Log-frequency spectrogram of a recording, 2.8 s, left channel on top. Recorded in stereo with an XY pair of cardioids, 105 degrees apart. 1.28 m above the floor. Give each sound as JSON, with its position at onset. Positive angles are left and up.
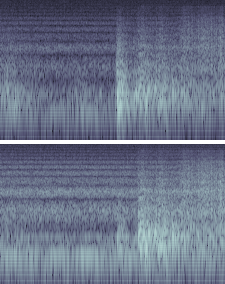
{"t": 0.0, "sound": "a fan", "azimuth_deg": -65}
